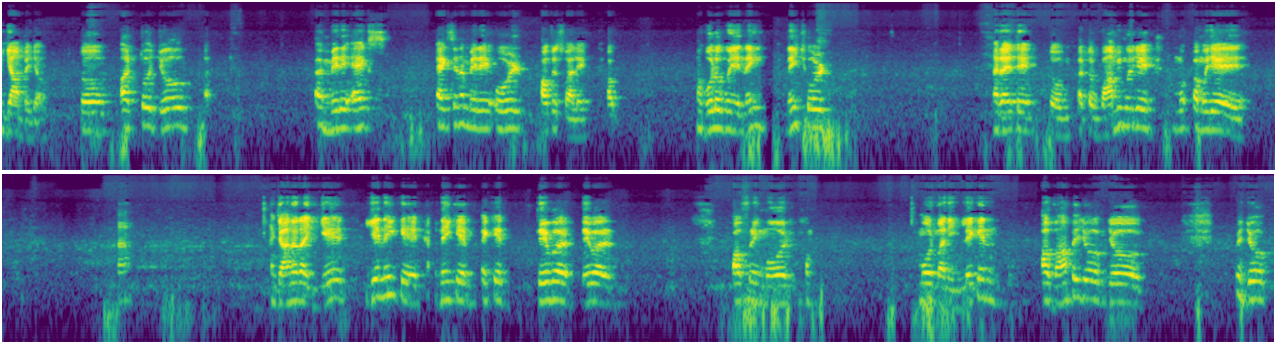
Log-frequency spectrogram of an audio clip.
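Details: Adult male working professional who stutters, speaking spontaneously in Hindi/Urdu in a real interview, with word and phrase repetitions; stuttering.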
